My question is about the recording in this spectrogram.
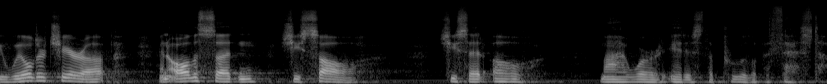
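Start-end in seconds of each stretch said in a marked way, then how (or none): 4.9-8.2 much softer, breathless wonder; awed hush. Retold or imitated. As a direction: let it fall away in stunned awe. Woman stunned seeing the pool.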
